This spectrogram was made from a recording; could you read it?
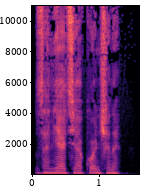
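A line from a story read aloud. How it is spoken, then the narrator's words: Tired. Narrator (Russian): устало произнесла мисс Гейс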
